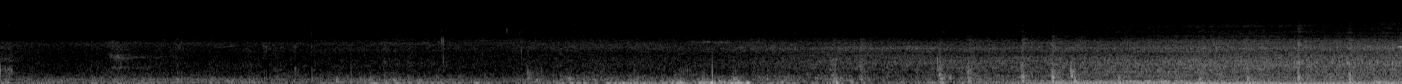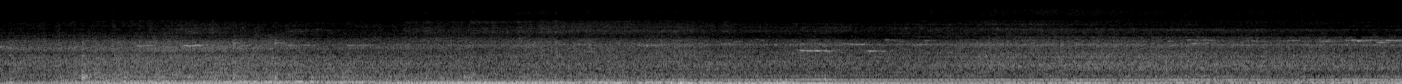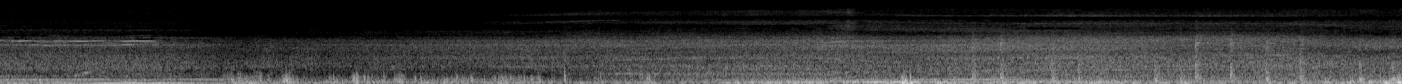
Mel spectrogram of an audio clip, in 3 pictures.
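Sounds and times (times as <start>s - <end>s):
diesel train engine rumbling: 0.0s - 42.0s
faint high brake squeals: 6.9s - 7.6s, 15.4s - 17.9s, 21.6s - 23.5s, 25.8s - 29.9s.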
